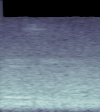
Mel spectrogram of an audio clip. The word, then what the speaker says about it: desia: Quel che l'amante cor tanto desia. Yeah, and this one especially, don't let it fall back into southern U's.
